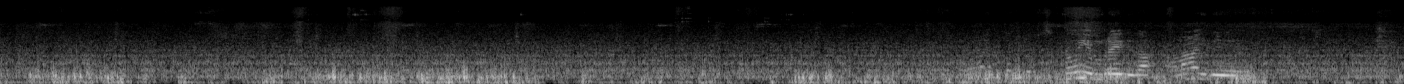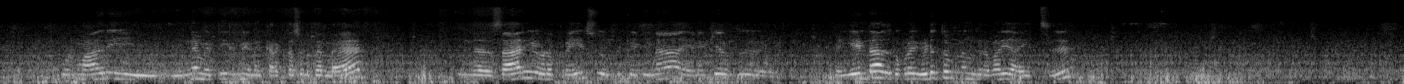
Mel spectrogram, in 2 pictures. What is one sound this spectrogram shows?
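Fabric rustles and swishes as it is handled and unfolded close by.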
